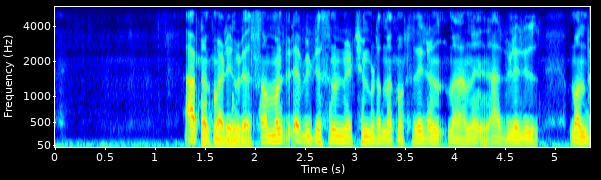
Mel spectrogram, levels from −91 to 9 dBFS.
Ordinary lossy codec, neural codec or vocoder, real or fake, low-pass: none; autoencoder, 22.05 kHz, a latent of 192 numbers a frame, VITS, trained on many speakers; fake; 5.4 kHz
